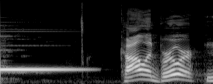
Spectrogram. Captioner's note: bell ring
